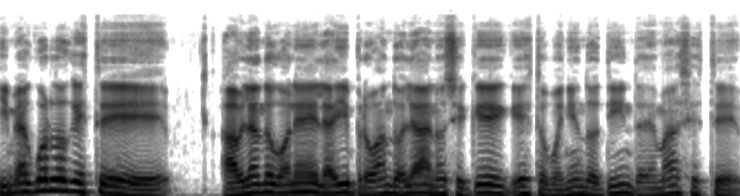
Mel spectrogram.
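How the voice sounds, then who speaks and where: A man with a Uruguayan accent speaks at a fairly quick pace. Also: very clean recording, silent background. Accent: Uruguayan Spanish (Rioplatense). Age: 60s. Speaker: typographer and letterpress printer. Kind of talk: radio interview. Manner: halting, many fillers and restarts.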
